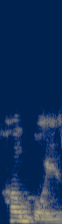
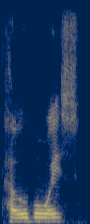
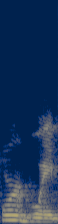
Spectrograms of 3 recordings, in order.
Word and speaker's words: po' boy: feel weird about saying po boys no I I I was I was saying poor boy but then you get there and it's spelled PoBoy I know I know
